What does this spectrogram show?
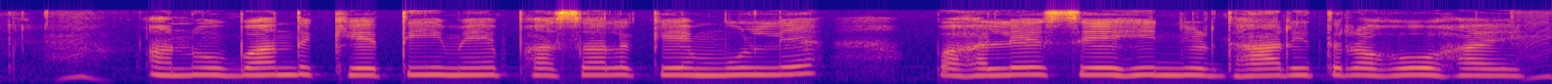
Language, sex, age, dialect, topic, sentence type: Magahi, male, 31-35, Southern, agriculture, statement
